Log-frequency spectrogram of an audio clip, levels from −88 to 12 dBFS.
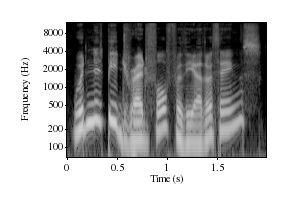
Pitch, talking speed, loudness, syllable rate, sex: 180 Hz, 240 wpm, -16 LUFS, 5.1 syllables/s, male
